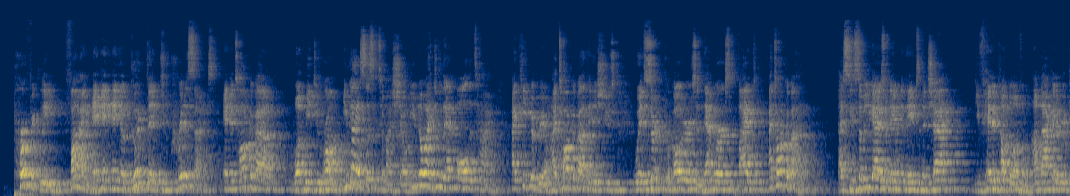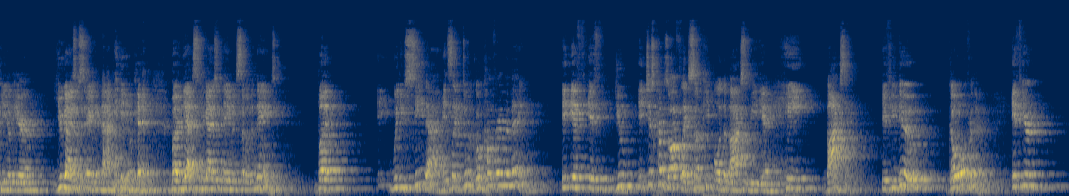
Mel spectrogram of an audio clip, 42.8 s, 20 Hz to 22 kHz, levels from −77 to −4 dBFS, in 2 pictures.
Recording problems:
off-mic speech; far
room echo; noticeable; dies away in 1.1 s

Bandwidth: 14.5 kHz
